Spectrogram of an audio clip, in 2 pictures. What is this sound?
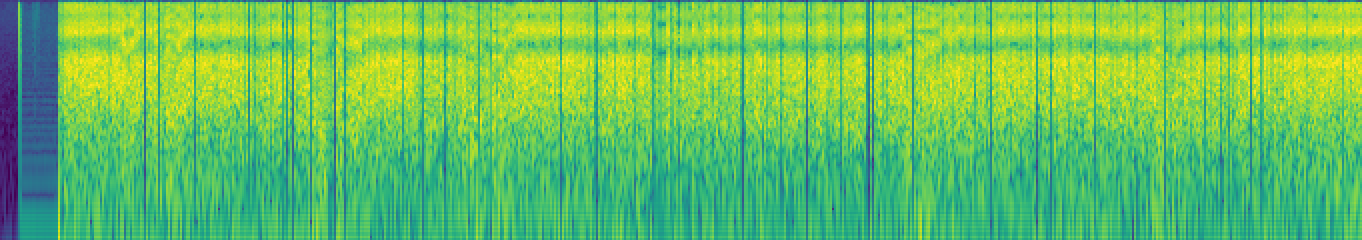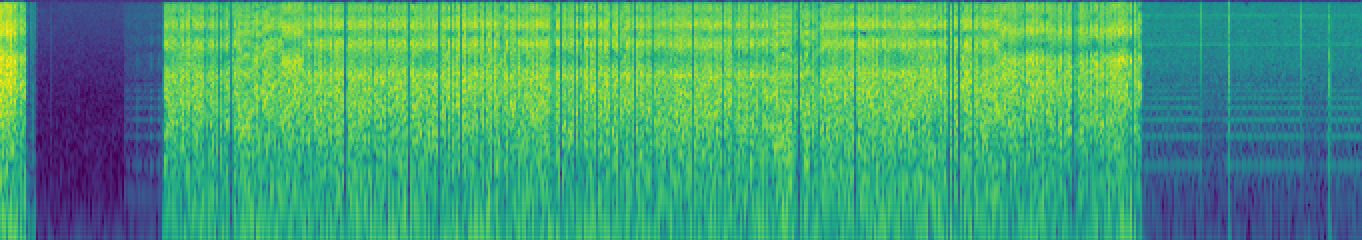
Computer Signal Interference Noise: SCP + Wifi aka Wlan
When I use the analog audio output right next to the usp port to which my usb wifi key is connected, these sounds occur if I at the same time run the `scp` program. Curious, no?
computer, pc, wlan, wifi, system, noise, hacker, operating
